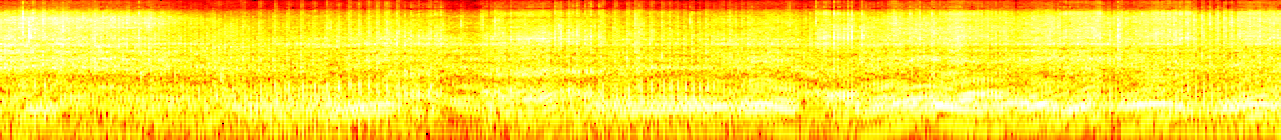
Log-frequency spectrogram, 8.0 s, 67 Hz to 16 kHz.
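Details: Two-stroke dirt bike with XTNG Gen3 Pro carburetor: crackles and wavers through throttle blips, uneven and blubbery between revs, almost flooding, as if running rich; rough idle and revving, carb never ran well despite adjustments.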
